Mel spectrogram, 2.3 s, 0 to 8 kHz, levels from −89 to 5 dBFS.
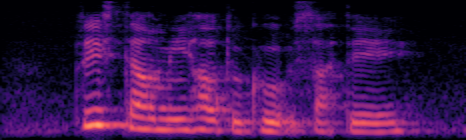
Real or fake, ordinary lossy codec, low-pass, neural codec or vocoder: fake; none; none; codec, 16 kHz, 16 kbps, FunCodec, trained on Chinese and English, 50 frames a second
